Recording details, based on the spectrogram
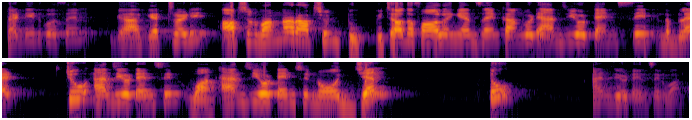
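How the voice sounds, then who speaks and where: Brief: higher-pitched Indian English male teacher, repetitive, calls students by name. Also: moderate pace, a bit bright. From South India. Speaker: biology teacher. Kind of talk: live online class.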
